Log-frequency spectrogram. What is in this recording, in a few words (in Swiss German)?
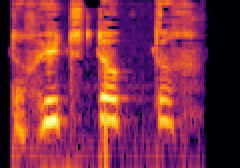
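"hutdokter", Alsatian; medecine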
